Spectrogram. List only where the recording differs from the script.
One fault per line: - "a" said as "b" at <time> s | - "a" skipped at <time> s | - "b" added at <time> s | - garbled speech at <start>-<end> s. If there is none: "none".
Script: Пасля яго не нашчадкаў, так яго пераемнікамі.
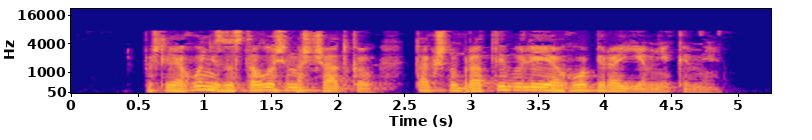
- "засталося" added at 1.1 s
- "што браты былі" added at 2.8 s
